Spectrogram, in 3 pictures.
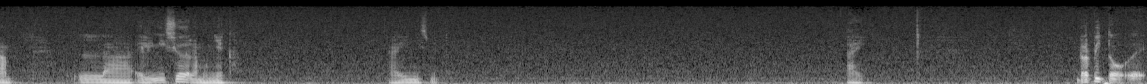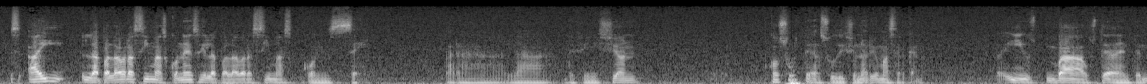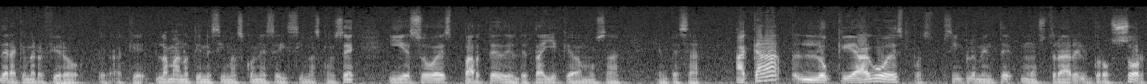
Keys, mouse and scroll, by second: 0.3-2.0 drag, 2.6-3.6 drag, 6.8 shift+middle click, 7.6 shift+scroll down 1, 9.1-10.7 shift+middle drag, 11.6-12.1 scroll up 1, 12.4 middle click, 13.1-13.8 scroll down 2, 14.1 shift+middle click, 27.8-30.5 middle drag, 30.9-31.9 shift+middle drag, 32.0 shift+scroll up 2.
